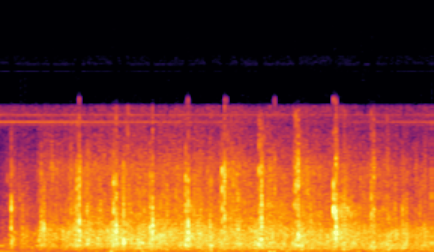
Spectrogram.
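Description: Steady applause from a conference audience, many hands clapping densely and evenly for several seconds with no talk over it.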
